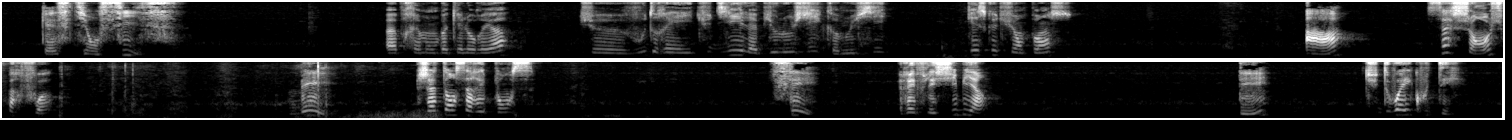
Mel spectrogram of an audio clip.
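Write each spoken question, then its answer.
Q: Qu'est-ce que tu en penses?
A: C: Réfléchis bien.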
